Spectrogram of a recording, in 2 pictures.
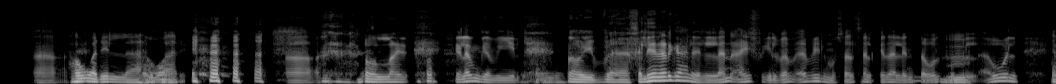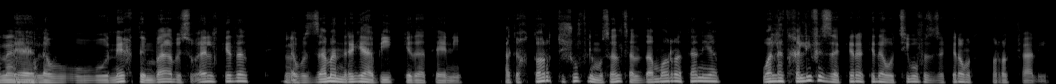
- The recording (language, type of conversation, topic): Arabic, podcast, إيه الفيلم أو المسلسل اللي أثّر فيك وليه؟
- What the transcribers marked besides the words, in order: chuckle; laugh; unintelligible speech; other noise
